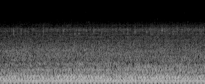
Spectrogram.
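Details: Chevy 250 cubic inch inline six, cold start, running after fixing reversed distributor firing order: steady, even low idle with smooth unbroken beat, no knocks or misses; vacuum about 16–17.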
